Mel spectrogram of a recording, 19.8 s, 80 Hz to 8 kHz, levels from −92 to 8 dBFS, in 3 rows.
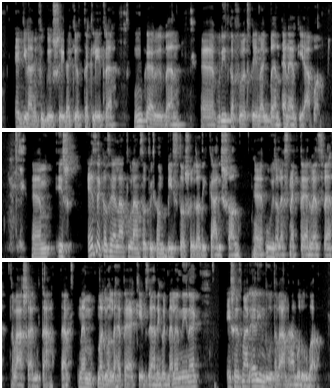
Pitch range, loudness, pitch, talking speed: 90-115 Hz, -24 LUFS, 105 Hz, 110 wpm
